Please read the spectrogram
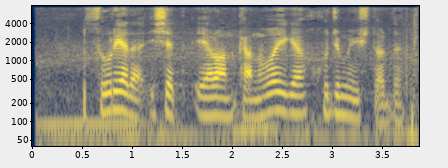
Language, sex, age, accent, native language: Uzbek, male, 18-24, Jizzax, Uzbek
